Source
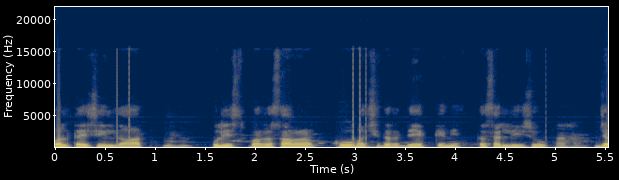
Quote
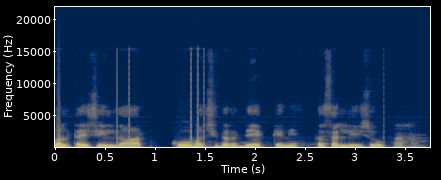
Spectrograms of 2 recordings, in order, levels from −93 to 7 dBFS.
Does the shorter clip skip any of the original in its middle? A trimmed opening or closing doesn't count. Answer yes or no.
yes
